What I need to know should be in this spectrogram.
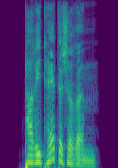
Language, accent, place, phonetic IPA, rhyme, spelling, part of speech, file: German, Germany, Berlin, [paʁiˈtɛːtɪʃəʁəm], -ɛːtɪʃəʁəm, paritätischerem, adjective, De-paritätischerem.ogg
- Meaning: strong dative masculine/neuter singular comparative degree of paritätisch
